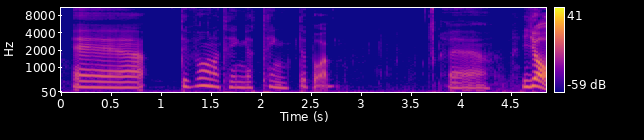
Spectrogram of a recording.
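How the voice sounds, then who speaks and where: A woman's very slow speech, fairly high in pitch, with ordinary pitch variation. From Stockholm, Hägersten. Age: 20s. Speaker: podcast guest. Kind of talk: casual chat.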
